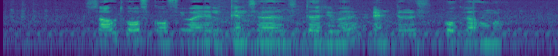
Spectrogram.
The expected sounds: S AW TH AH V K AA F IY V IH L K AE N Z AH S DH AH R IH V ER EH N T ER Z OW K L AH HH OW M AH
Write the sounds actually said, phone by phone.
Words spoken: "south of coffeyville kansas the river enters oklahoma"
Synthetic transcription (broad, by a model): S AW T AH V K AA F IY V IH L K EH N S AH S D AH R IH V ER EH N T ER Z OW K L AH HH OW M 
